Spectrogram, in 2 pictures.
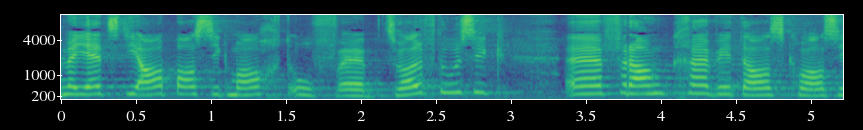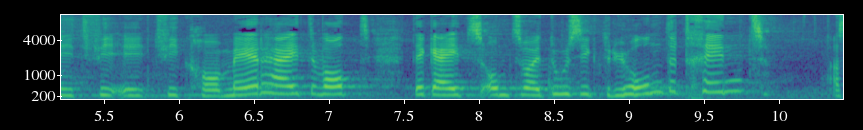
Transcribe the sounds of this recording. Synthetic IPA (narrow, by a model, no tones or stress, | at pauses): ɛməjɛt͡std̥iɑːpɑsiɡmɑχtufɛt͡sʋœlftuːsik | ɛːfrɑŋkχəʋid̥ɑːskχwɑːsitfitfikχomeːɾɦæɪtʋɔt | d̥ɛɡ̥ɛɪtsʊmt͡sʋœʏtuːsik̚d̥ɾyːhʊndətχɪnd̥ | ʔɑ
